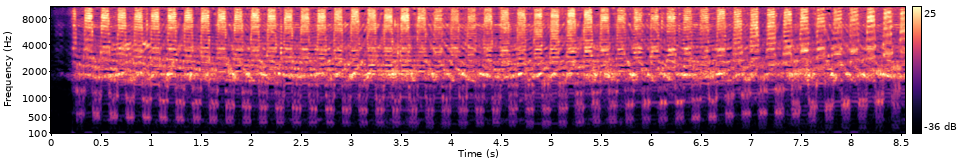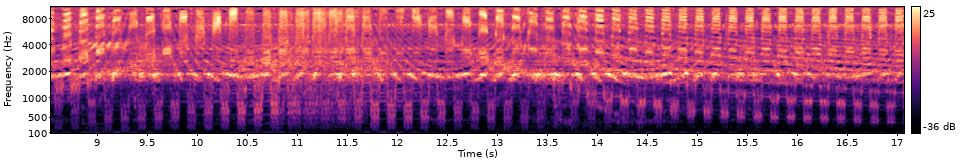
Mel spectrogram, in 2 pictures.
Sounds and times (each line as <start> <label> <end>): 10.3 Vibrating buzzer 14.6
